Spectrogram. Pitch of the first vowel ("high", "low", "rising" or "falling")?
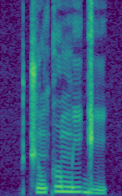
low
